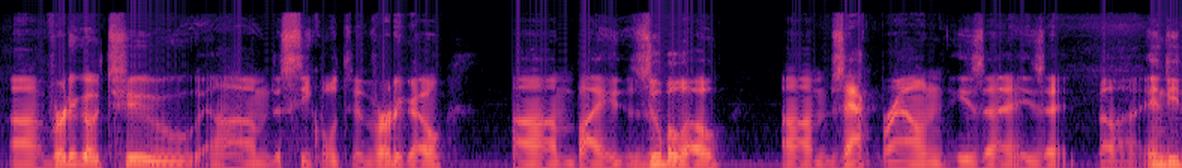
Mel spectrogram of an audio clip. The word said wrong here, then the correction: Zlubo: developer, there's Zlubo, actually. I always pronounce that wrong. Zlubo.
